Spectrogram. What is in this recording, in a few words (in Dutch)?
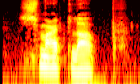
"smartlap", Dutch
